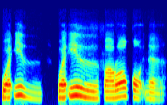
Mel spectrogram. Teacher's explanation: Wa idh dia ada rokhawah zal ni.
